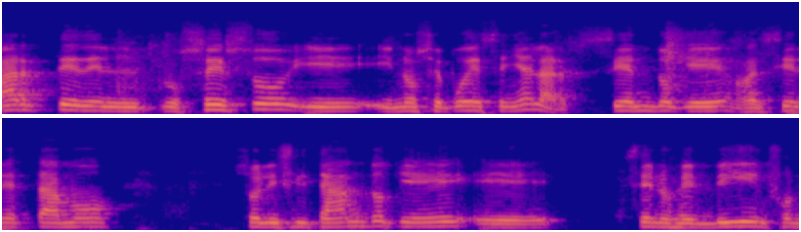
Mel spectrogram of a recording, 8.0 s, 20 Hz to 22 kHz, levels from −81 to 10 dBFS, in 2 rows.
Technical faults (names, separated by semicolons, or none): call audio freeze; short concealed packet loss; call bitrate drop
